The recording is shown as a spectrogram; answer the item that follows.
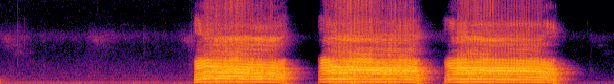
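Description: A man screaming three times in a high Pee-wee Herman voice, in mock fright. Each scream lasts about a second and falls in pitch at its end; the first starts about two seconds in.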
